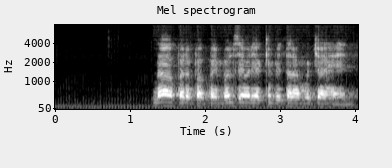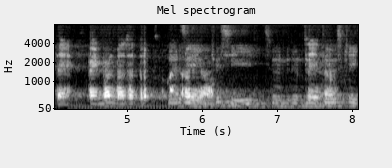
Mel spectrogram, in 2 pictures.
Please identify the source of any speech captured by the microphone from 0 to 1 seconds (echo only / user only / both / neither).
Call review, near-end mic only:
neither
